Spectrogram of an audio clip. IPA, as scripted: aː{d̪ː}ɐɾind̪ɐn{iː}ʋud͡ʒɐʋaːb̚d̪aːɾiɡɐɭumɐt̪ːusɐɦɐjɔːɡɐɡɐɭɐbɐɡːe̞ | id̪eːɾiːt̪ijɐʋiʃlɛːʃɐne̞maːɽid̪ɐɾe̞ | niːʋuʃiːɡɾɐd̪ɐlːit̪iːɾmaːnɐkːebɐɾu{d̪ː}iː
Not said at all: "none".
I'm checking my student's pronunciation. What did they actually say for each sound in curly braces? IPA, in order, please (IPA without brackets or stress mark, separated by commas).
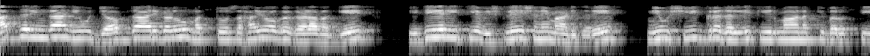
d̪ː, iː, t̪ː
